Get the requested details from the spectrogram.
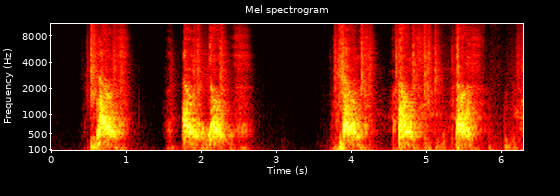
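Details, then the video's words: A Boston Terrier, cued by its owner to bark, gives short, sharp barks in small bursts separated by brief silences. "Crazy Boston terrier man"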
